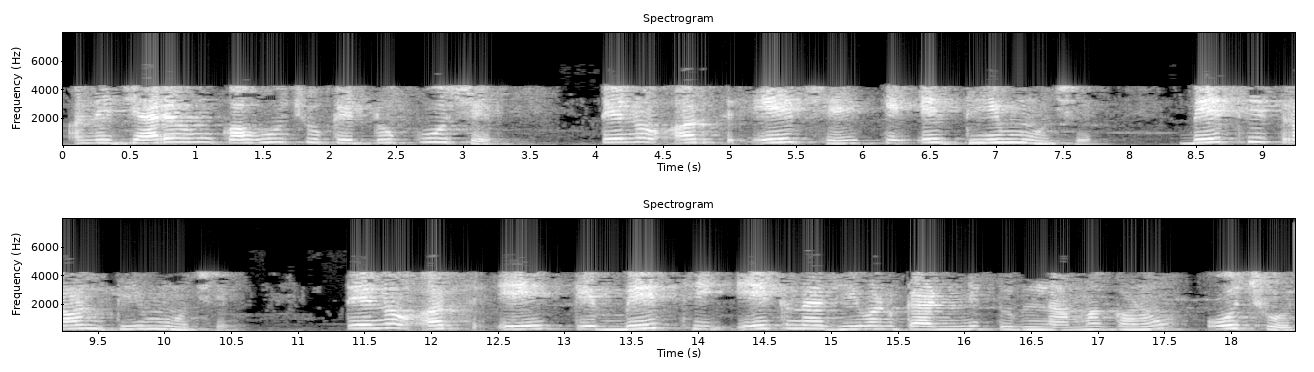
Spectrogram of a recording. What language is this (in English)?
Gujarati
